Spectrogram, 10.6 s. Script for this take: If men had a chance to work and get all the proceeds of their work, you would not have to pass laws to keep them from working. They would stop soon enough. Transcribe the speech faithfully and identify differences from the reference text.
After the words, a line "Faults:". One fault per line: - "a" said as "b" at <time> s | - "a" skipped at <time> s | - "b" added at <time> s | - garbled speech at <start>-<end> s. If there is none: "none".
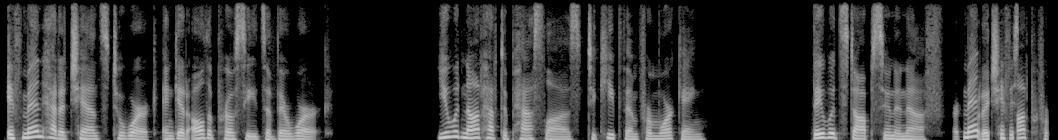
If men had a chance to work and get all the proceeds of their work, you would not have to pass laws to keep them from working. They would stop soon enough. [garbled]
Faults:
- garbled speech at 9.5-10.5 s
